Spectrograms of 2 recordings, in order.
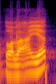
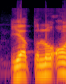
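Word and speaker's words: يتلو: Nah, tadi Pak Azmi bacanya apa? Thayat. Yang benar adalah yatlu ya.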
